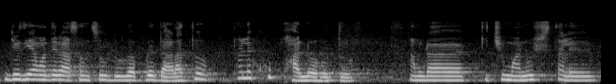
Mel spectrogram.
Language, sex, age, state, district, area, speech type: Bengali, female, 45-60, West Bengal, Paschim Bardhaman, urban, spontaneous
